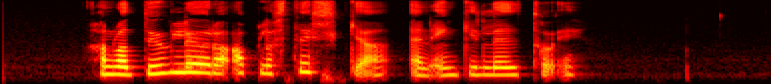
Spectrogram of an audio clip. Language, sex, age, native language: Icelandic, female, 18-19, Icelandic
